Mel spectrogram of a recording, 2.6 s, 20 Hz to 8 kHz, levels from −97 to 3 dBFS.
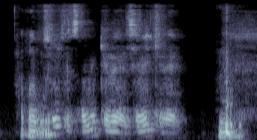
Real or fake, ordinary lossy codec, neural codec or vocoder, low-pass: real; AAC, 32 kbps; none; 7.2 kHz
